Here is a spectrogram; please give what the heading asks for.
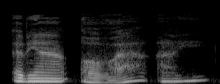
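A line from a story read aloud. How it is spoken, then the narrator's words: Cheerful call. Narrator (French): lança Rita Skeeter d'un ton joyeux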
